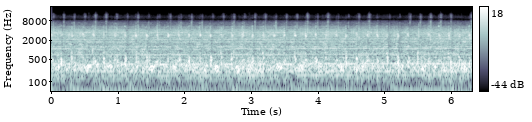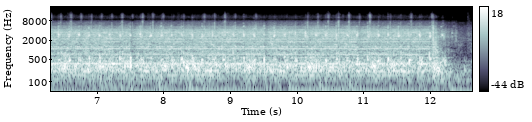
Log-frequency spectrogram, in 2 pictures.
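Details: 1949 Chevrolet Advance Design truck engine, first start after 30+ years, jumped from another truck, fuel drawn through carb: fast uneven ticking buzz from coil over ragged running that cuts out; owner suspects points or coil wire.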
